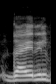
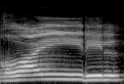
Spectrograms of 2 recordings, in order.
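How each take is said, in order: First: The first vowel sounds like an open 'ah'. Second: The first vowel sounds like a rounded 'oh'. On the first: The speaker calls it wrong. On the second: The speaker calls it right.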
